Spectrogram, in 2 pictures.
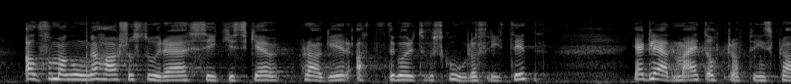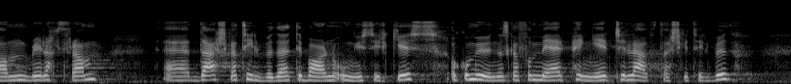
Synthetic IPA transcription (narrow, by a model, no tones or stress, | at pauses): ʔɑlt̪fɔɾmɑŋːəʊŋːɑɦɑʂɔst̪uːɾəsyːkɪskəpʰlɑːɡəɾɑt̪d̪ɛɡoːɾʉːt̪ɔfɔʂkuːləɔfɾiːt̪ʰiːd̪ | jʔæɪɡleːd̪əɾmæɪt̪ʰːəɔpʰːɾɔ̰p̪ʰɪŋspʰlɑːnn̩bliːɭɑkt̪fɾɑm | d̪æːʂkɑt̪ʰɪlbʉːd̪ət̪ʰɪlbɑːɳɔʔʊŋːəsʏɾkʉsɔkʰʊmʉːnənəskɑlfoːmeːɾpʰɛŋːəɾʈʰɪlːɑʋt̪ʰæʂkət̪ʰɪlbʉːd̪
